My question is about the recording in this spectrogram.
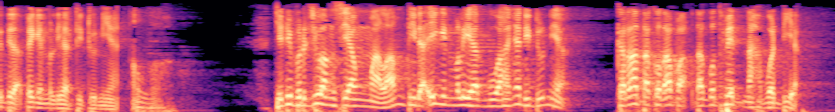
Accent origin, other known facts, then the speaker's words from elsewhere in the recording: East Java, Indonesia; Orang Jawa Timur itu kalau punya anak dipanggil Gus, saya orang Jawa Timur.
